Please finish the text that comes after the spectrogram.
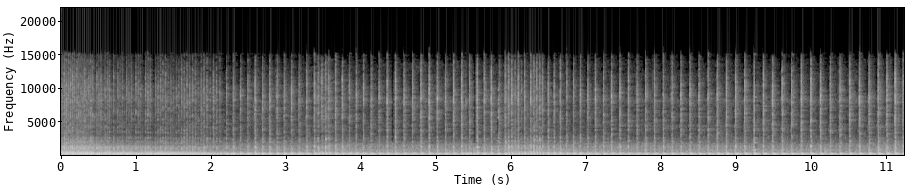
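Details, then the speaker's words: Citroën 2CV twin test-run on temporary ignition wiring after fitting a centrifugal clutch. It gives an uneven, lumpy beat with stumbling pulses and a ragged idle, running very badly because of an intake air leak. "bon une fuite d'admission c'est pour ça que le moteur tourne très mal"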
